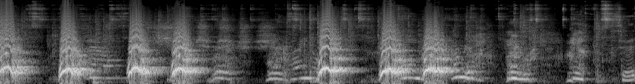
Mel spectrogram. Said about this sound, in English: That's her dog, Otis, who greets newcomers with a fierce bark that fades when the treats come out.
